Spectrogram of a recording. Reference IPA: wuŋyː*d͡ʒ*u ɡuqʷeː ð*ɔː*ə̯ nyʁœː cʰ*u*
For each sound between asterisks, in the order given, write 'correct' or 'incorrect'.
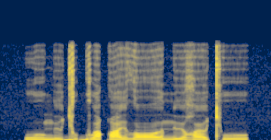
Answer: incorrect: ɟ, correct, correct

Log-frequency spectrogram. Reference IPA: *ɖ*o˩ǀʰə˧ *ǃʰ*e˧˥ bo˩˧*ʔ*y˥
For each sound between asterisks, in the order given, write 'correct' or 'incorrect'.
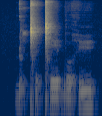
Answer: correct, incorrect: ǀʰ, incorrect: h

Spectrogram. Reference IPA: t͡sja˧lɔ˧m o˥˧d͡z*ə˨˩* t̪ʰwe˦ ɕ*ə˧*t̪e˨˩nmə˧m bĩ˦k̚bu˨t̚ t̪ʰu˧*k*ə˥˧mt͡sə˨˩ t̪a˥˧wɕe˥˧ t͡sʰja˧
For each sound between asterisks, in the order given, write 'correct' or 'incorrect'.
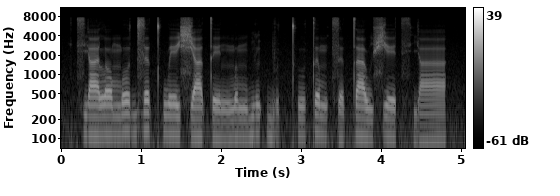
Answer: incorrect: ə˦, incorrect: a˧, incorrect: t̪

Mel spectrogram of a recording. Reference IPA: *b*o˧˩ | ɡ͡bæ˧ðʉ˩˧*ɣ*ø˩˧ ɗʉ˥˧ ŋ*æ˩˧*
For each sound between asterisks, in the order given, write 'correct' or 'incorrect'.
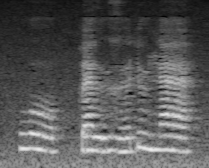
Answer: incorrect: w, correct, incorrect: æ˥˧

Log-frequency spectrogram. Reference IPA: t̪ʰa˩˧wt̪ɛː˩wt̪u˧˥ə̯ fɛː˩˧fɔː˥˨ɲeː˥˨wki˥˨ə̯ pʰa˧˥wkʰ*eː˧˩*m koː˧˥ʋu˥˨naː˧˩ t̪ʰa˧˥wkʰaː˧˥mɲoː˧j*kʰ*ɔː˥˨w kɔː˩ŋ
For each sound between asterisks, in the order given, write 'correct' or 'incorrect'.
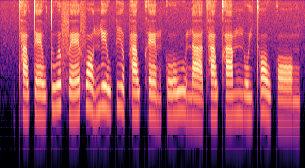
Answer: incorrect: ɛː˧˩, incorrect: t̪ʰ

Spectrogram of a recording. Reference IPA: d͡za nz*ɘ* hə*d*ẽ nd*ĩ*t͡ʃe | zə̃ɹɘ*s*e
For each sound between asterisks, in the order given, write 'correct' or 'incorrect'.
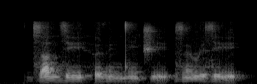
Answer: incorrect: e, incorrect: ð, incorrect: ẽ, incorrect: z

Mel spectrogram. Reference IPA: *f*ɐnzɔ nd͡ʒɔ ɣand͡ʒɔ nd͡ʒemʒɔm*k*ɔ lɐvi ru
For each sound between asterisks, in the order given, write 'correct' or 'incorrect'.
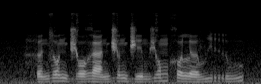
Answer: incorrect: h, incorrect: x

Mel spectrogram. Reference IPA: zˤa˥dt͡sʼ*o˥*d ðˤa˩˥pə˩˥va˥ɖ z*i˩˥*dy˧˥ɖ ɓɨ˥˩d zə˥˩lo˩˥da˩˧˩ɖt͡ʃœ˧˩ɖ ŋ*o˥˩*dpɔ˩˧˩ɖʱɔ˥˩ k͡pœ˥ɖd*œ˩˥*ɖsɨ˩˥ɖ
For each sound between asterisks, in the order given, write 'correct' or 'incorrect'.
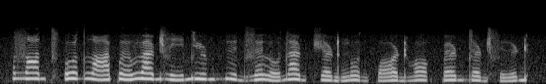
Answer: correct, correct, correct, incorrect: œ˧˩

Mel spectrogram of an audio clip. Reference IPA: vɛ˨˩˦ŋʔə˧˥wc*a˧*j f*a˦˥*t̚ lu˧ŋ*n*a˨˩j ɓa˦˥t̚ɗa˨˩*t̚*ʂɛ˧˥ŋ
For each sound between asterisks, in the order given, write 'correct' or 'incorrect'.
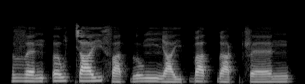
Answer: incorrect: a˧˥, incorrect: a˨˩, incorrect: ɲ, incorrect: k̚

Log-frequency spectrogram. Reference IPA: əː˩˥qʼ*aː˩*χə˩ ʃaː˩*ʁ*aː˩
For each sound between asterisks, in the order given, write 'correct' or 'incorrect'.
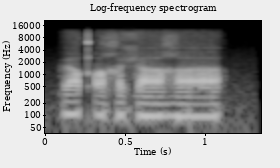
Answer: incorrect: a˩, correct

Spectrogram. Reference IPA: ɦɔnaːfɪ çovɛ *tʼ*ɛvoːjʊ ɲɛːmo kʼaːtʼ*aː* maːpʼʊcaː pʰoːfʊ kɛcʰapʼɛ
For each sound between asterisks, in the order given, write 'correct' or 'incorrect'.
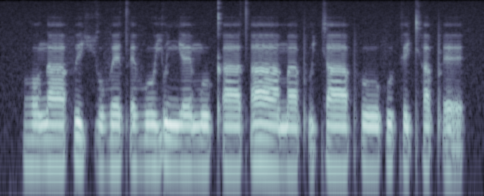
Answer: correct, correct

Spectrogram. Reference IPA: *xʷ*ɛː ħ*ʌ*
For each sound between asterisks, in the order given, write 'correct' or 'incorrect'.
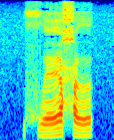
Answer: correct, incorrect: ə

